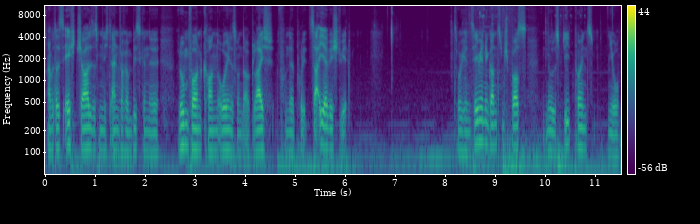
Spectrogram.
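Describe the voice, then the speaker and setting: Speaking in a lowish, steady voice at a moderate pace, this male let's play host narrates his gameplay colloquially, with exclamations and light swearing. The recording carries loud background music and the roar of car engines from the game.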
